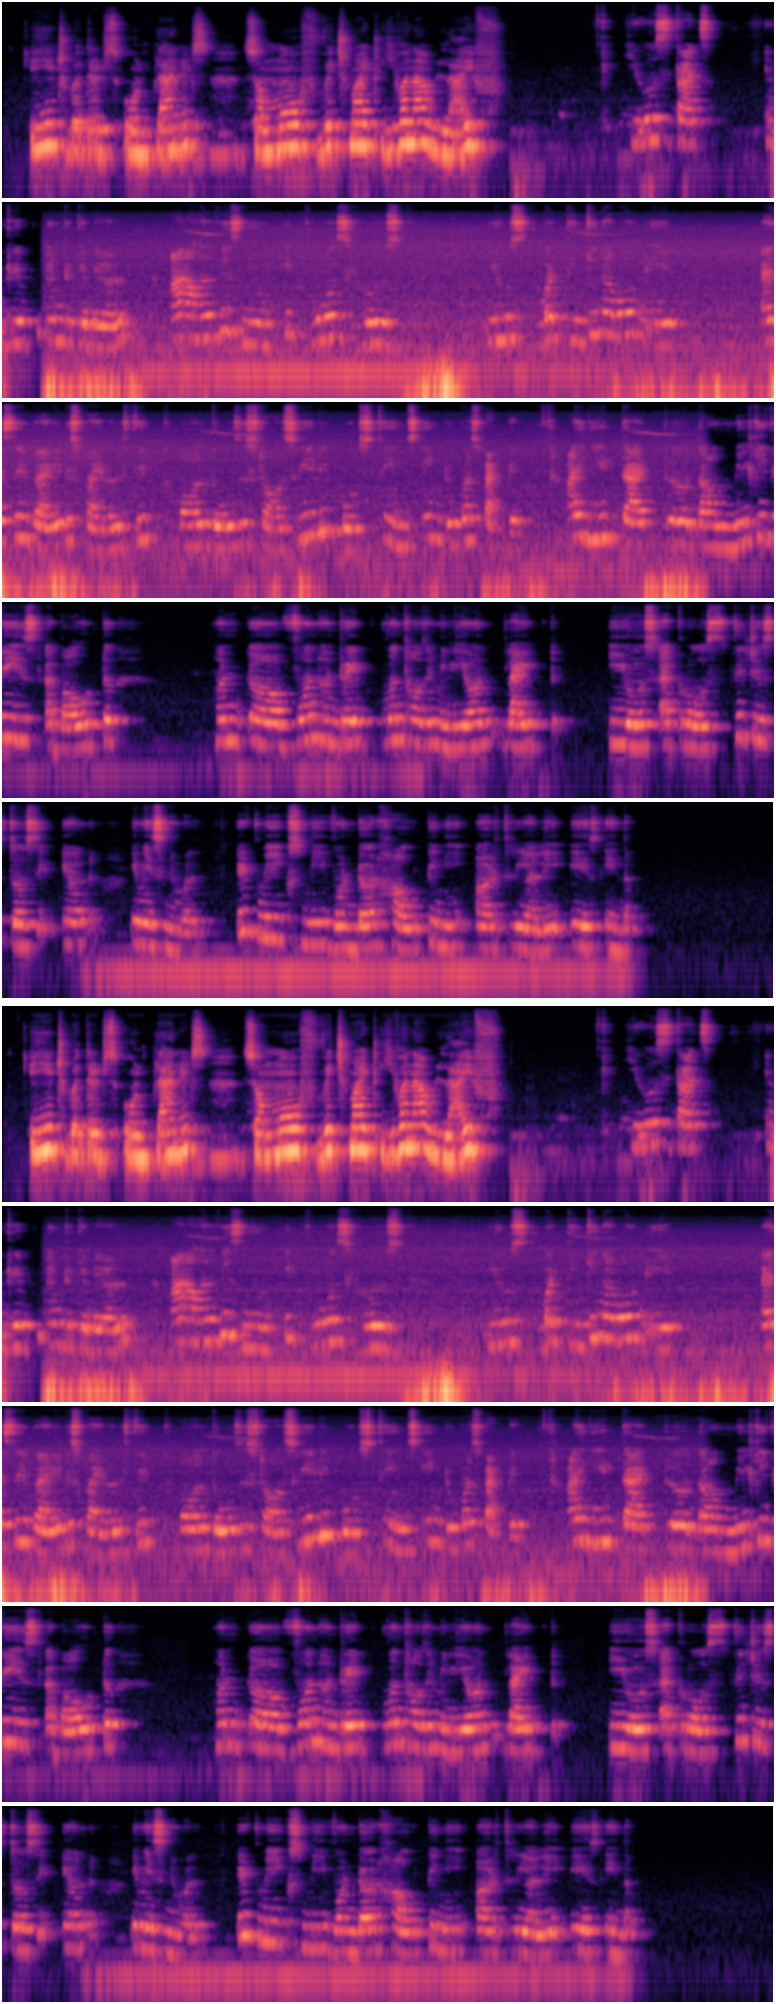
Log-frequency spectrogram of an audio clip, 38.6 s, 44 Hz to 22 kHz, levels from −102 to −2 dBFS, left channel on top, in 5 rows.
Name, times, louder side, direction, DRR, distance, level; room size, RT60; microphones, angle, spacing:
voice 1, 0.3-4.9, right 4 dB, 70° right, 0.6 m, -28 dB
voice 2, 6.3-7.0 7.6-9.0 9.4-11.9 12.6-14.4 15.3-16.9 17.2-20.6 20.9-24.3 25.3-28.5 29.2-31.7 32.2-32.9 33.2-37.1, equal, 50° left, 1.4 m, -35 dB
sound 1, 8.1-22.5, equal, 30° left, 0.5 m, -37 dB
3.0 x 2.4 x 2.2 m
head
